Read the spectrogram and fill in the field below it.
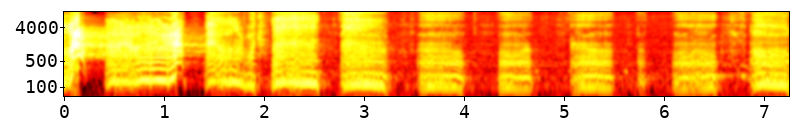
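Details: Pet dog Ninja guarding a new toy, wanting nobody near it: low rumbling growls in bursts about every half second to second, with a sharper yelp-like onset at the start, indoors.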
